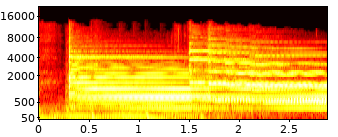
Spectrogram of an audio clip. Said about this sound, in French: Une des merveilles de ce château en attendant, c'est le carillon.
